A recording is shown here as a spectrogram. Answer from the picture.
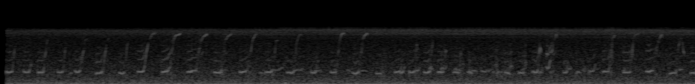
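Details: Baby guinea pig eating a carrot: quick, steady crunching bites repeated several times a second, each a short gnawing click, over a constant low hiss of background noise.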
